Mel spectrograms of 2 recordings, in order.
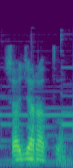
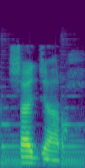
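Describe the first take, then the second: First: The final letter is pronounced as t. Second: The final letter is pronounced as h. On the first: "Di sini ada ta" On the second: "ketika huruf ta di sini tun ini kita matikan, maka bunyinya menjadi syajarah"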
